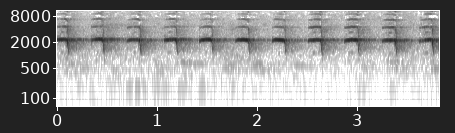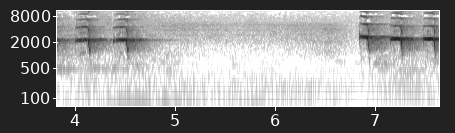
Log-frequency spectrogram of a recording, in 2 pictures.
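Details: Singing pet cockatiel in mating mood: a steady run of about a dozen harsh whistled notes, each ending in a downward flick, roughly three per second, then two seconds of silence before another burst starts.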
